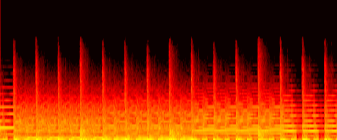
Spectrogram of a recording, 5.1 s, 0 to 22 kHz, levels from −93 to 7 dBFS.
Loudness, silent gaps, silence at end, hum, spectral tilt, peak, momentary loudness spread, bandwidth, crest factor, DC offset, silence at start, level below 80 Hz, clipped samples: -23 LUFS; none; 0 s; none; -5 dB/octave; -8 dBFS; 2 LU; 13 kHz; 16 dB; 0.2%; 0 s; -36 dBFS; under 0.1%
